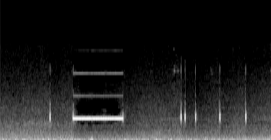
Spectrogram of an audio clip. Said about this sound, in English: The alarm's going off. Here I am on the beach.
